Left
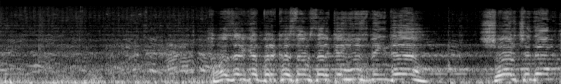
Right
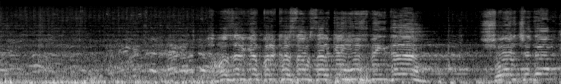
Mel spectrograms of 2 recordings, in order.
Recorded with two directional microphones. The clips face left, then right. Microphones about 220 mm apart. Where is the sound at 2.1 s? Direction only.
45° left (ahead or behind).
